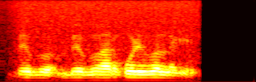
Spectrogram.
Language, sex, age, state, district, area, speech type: Assamese, male, 30-45, Assam, Morigaon, rural, spontaneous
